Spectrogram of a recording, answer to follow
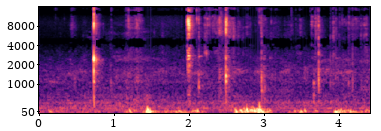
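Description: Ice being chewed after a spoonful from a metal spoon: a handful of sharp, irregularly spaced clicks and crunches, with soft low thumps between.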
